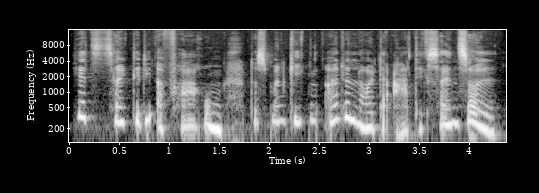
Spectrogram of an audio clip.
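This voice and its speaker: A man voicing a tiny, gentle but reproachful talking cricket in a storybook, with a thin, delicate voice. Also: very high voice, lively intonation, moderate pace, gravelly, husky, voice pushed up, heavily acted. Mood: instructive.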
